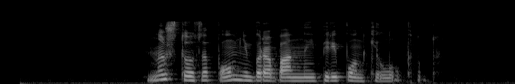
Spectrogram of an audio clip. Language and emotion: Russian, neutral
